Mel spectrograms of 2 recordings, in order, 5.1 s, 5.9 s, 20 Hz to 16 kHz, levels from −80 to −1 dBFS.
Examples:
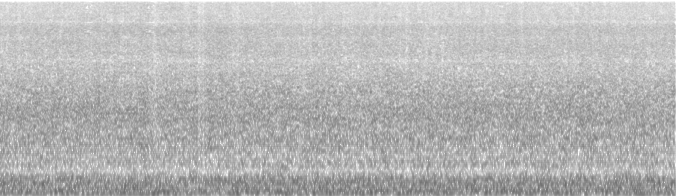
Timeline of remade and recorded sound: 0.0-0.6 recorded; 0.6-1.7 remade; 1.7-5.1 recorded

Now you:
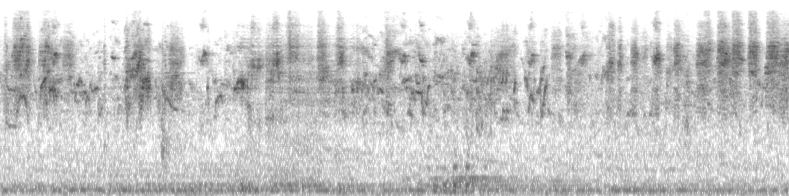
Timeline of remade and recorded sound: 0.0-1.8 recorded; 1.8-2.7 remade; 2.7-5.9 recorded

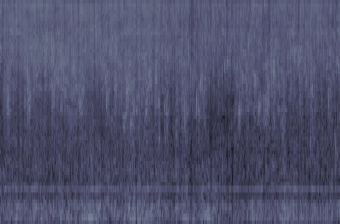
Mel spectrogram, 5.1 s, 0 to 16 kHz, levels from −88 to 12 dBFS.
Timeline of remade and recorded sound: 0.0-2.4 remade; 2.4-5.1 recorded

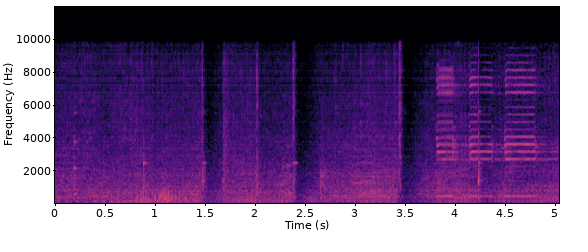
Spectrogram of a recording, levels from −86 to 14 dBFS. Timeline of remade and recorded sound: 0.0-4.1 remade; 4.1-5.0 recorded

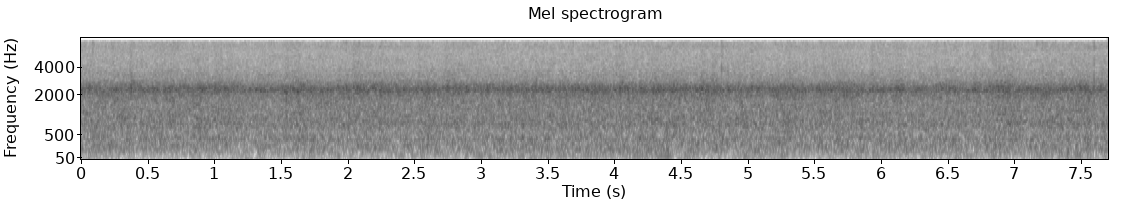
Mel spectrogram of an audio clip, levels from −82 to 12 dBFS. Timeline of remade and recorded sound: 0.0-3.2 remade; 3.2-5.2 recorded; 5.2-6.4 remade; 6.4-7.7 recorded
